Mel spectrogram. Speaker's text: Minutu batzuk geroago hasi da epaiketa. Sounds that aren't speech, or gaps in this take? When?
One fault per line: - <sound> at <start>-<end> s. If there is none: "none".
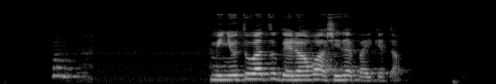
none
